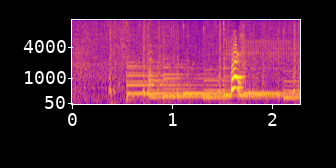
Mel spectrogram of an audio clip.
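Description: Soft background music of held notes begins about half a second in, and a cartoon dog gives one short yip near the end.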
